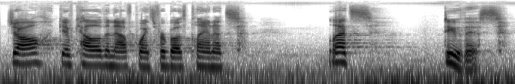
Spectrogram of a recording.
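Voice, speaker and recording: A woman's voice: on the low side, slow pace, fairly bright tone, long reverb tail, slight background noise. An actress playing an earnest young female leader of a space expedition in a video game, businesslike and conversational. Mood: decisive. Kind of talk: scripted video game acting.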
